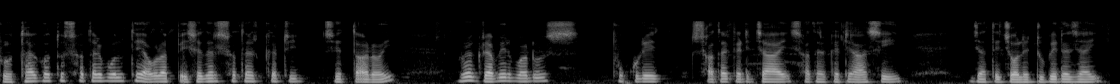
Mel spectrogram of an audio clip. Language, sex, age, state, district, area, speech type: Bengali, male, 18-30, West Bengal, Hooghly, urban, spontaneous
